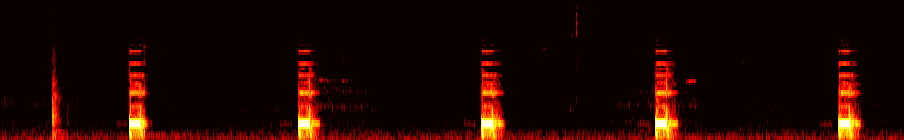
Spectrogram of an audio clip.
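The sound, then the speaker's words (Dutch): A TV test card tone sounds as five short, buzzy mid-pitched beeps at a steady, unhurried interval, each the same length and loudness, with silence between and no talking. “Ik heb nog zo vaak gezegd: je moet het testbeeld van je tv niet s'nachts aan laten staan.”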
